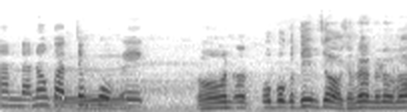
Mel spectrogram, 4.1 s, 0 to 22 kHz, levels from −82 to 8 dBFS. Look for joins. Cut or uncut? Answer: uncut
